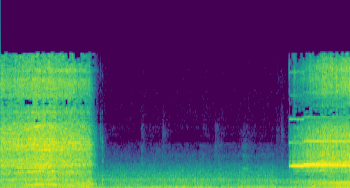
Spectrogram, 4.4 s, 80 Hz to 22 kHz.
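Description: Electric drill on its lowest speed running a 3/64-inch bit through a soft brass gas-stove orifice. The motor whine drops in pitch and dies away about a second in, then spins back up to a steady whine near the end.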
